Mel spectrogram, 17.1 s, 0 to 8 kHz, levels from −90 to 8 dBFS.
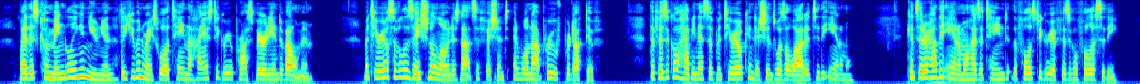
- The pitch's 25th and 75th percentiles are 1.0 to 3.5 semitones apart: Yes, average, 3.1 semitones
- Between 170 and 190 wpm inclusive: Yes, average, 180 wpm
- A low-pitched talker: No, high, 195 Hz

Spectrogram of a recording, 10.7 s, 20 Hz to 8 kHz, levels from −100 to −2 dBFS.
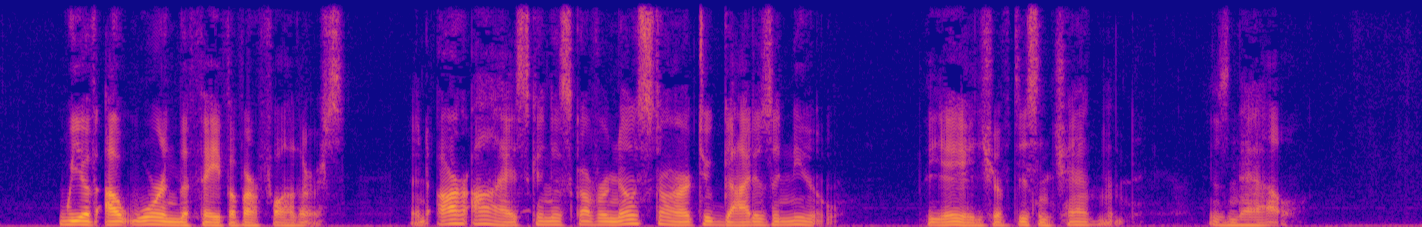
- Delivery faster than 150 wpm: No, average, 145 wpm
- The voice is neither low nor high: No, low, 110 Hz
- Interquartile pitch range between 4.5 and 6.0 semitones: No, average, 3.3 semitones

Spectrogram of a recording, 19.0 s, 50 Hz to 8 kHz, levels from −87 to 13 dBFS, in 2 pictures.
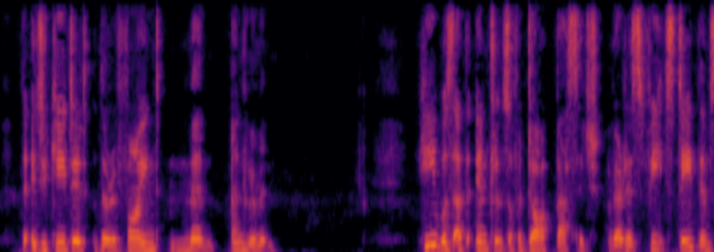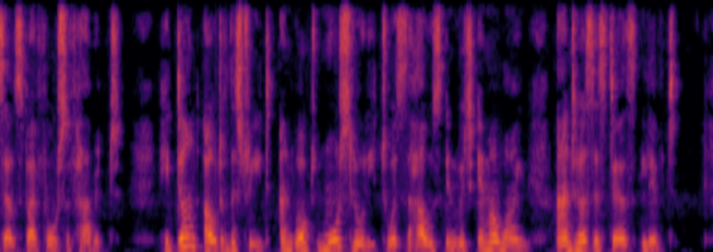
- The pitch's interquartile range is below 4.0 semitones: Yes, average, 3.3 semitones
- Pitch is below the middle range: No, high, 190 Hz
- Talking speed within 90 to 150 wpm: Yes, average, 145 wpm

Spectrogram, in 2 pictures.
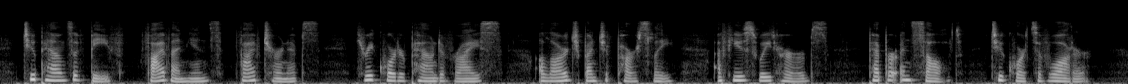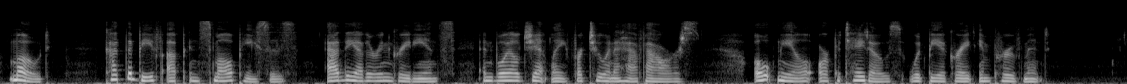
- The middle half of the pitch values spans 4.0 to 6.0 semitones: Yes, average, 4.4 semitones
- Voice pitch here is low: No, medium, 155 Hz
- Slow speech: No, average, 145 wpm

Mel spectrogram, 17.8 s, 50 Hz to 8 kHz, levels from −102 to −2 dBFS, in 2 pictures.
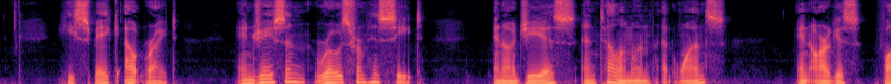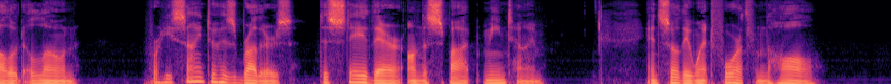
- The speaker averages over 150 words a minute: No, slow, 135 wpm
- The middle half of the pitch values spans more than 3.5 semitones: Yes, average, 4.3 semitones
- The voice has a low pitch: Yes, very low, 95 Hz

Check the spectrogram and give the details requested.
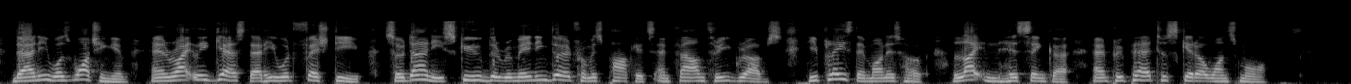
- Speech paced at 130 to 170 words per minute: No, average, 180 wpm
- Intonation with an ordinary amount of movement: Yes, average, 4.0 semitones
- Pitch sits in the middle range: Yes, medium, 165 Hz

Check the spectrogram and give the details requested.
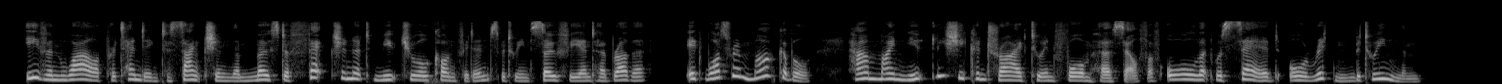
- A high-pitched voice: Yes, high, 205 Hz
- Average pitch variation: No, wide, 5.7 semitones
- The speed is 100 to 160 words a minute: Yes, average, 150 wpm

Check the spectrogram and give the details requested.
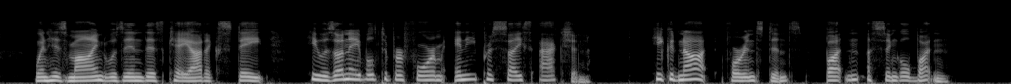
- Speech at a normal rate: Yes, average, 150 wpm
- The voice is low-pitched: No, medium, 185 Hz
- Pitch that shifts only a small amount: No, average, 3.7 semitones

